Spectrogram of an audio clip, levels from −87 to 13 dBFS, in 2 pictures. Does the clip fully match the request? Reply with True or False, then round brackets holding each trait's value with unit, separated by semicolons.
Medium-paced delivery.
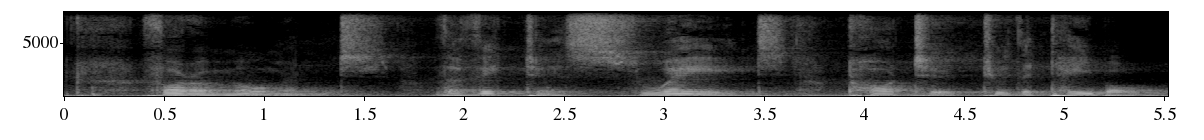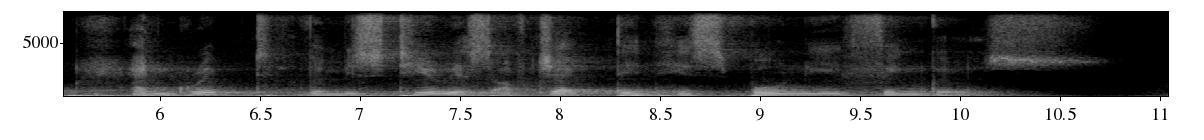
False (105 wpm)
